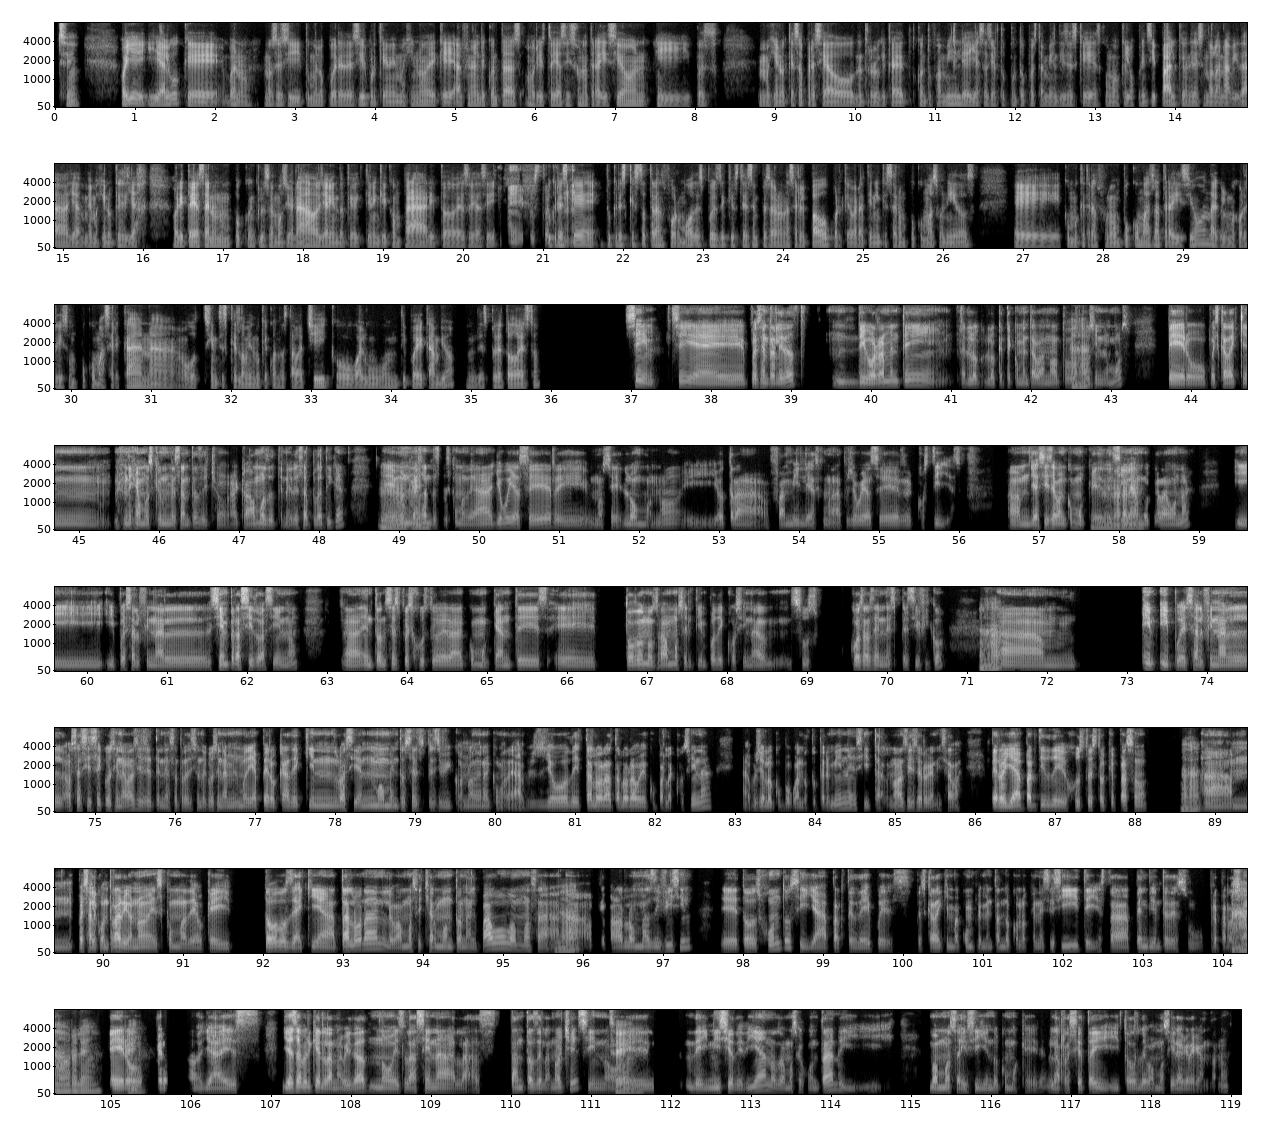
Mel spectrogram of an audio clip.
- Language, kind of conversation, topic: Spanish, podcast, ¿Qué comida festiva recuerdas siempre con cariño y por qué?
- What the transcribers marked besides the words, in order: giggle; laughing while speaking: "digamos"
